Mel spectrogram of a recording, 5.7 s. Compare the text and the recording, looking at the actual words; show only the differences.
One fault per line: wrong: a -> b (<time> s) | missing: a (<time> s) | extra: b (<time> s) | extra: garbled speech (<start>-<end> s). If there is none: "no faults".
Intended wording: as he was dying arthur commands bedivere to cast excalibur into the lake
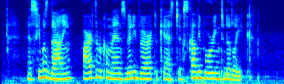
no faults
